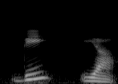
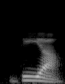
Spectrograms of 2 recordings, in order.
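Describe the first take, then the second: First: दिया slowly split as दि, या; syllable by syllable. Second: Said in the usual way. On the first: Shown as a demonstration. Teacher sounding out दिया for learners, syllable by syllable. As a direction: pause inside दिया. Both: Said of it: "तो शब्द पढ़ते हैं".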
